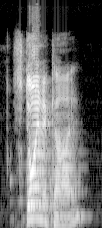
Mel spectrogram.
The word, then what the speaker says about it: stoicheion: I'm going to spell it, S-T-O-I-C-H-E-I-O-N, stonikein.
